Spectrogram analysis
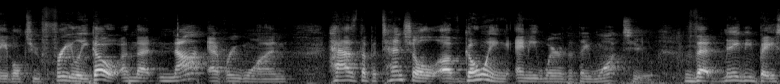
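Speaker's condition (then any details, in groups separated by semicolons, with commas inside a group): No condition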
